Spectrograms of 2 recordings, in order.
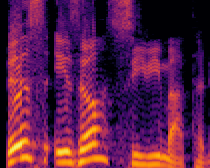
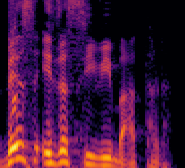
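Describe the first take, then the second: First: Very slow, careful enunciation; slow model sentence again. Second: Slow, deliberate teaching read; slow model sentence. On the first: Teacher repeats the method slowly for the class. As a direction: lay each word down slowly. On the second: Teacher reads the method out slowly for the class. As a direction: spell it out word by word. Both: Shown as a demonstration. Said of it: "slow model sentence".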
